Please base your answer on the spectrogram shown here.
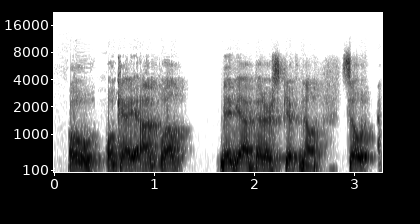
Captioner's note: Sadhguru laughs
